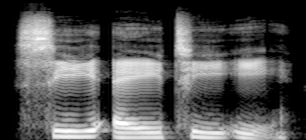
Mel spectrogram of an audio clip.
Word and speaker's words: Hecate: of the Logan Nunnery, Hecata, or Hecate, I think is how you pronounce it. how do you spell this? Okay, the first pronouncing is Hecate.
